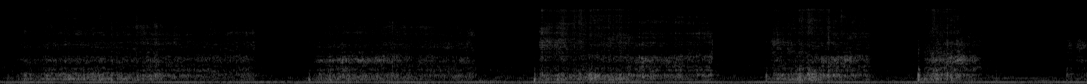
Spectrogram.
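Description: A knife blade scratches and scores lines into the surface of a solid, round pink soap bar with a stamped logo. It makes a series of dry, rasping scrapes separated by short pauses, with a steady low hum underneath.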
